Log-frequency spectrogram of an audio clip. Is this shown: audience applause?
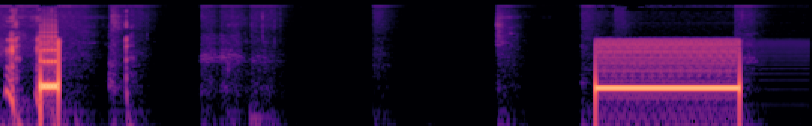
no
